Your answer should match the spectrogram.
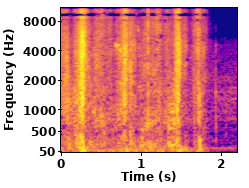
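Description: Rubbing and handling noise from a phone's camera lens being wiped clean: several short scrubbing strokes right against the microphone that stop suddenly near the end.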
